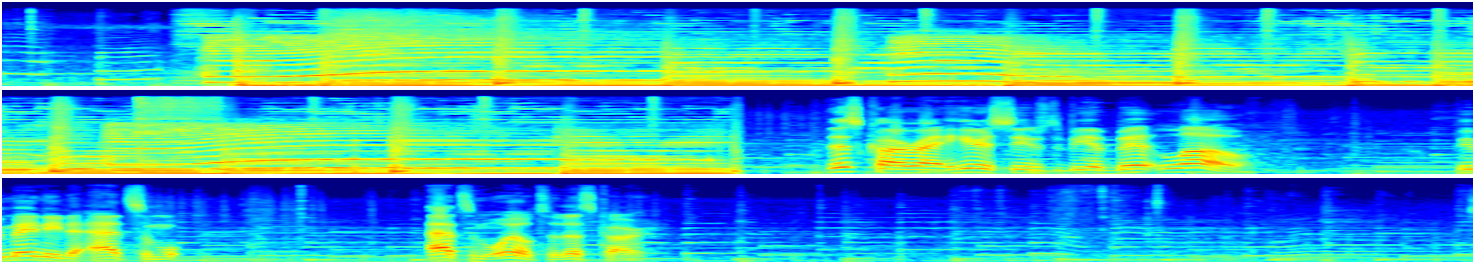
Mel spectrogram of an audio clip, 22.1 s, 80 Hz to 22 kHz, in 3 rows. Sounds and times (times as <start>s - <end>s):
Music: 0.0s - 22.0s
Speech: 11.5s - 13.6s, 14.6s - 15.6s, 16.8s - 18.0s.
